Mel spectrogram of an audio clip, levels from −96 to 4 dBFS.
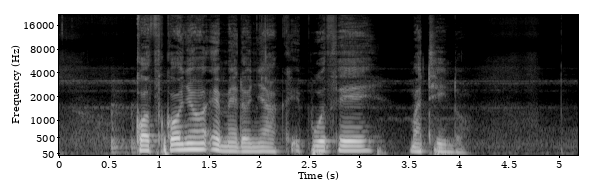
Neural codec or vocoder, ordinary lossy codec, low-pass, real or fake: none; none; none; real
